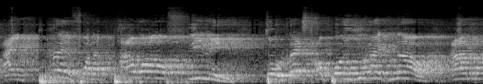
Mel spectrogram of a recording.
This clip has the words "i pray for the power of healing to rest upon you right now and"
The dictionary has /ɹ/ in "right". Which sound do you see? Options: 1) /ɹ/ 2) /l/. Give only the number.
1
